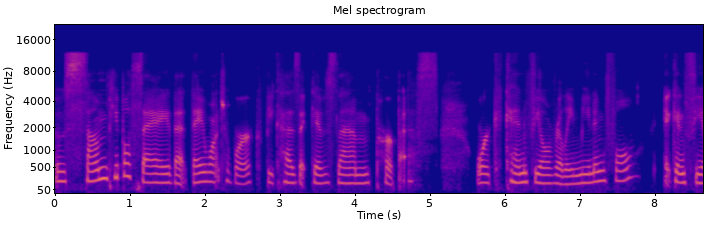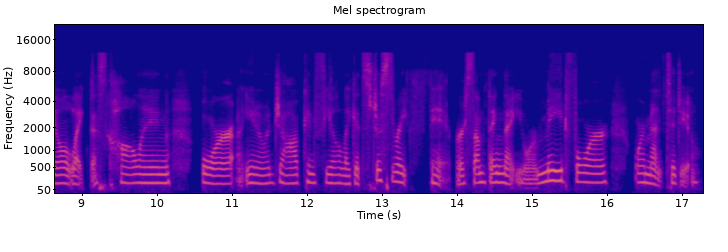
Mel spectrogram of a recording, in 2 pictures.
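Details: Adult woman; typical speech.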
